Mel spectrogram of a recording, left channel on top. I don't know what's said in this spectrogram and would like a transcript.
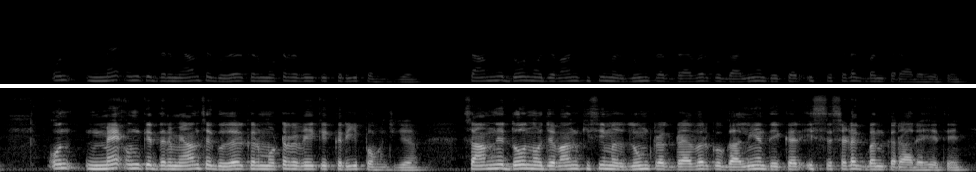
میں ان کے درمیان سے گزر کر موٹر وے کے قریب پہنچ گیا۔ سامنے 2 نوجوان کسی مظلوم ٹرک ڈرائیور کو گالیاں دے کر اس سے سڑک بند کرا رہے تھے۔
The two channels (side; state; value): left; quieter; 37.0 dB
